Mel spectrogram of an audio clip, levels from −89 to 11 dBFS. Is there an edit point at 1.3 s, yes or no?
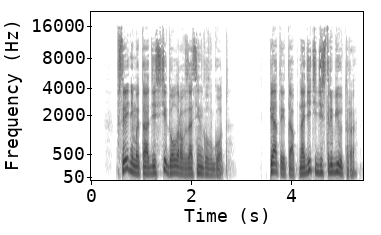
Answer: no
